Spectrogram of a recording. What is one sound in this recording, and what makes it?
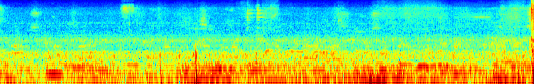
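Many men and women chatter at once in a crowded room.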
